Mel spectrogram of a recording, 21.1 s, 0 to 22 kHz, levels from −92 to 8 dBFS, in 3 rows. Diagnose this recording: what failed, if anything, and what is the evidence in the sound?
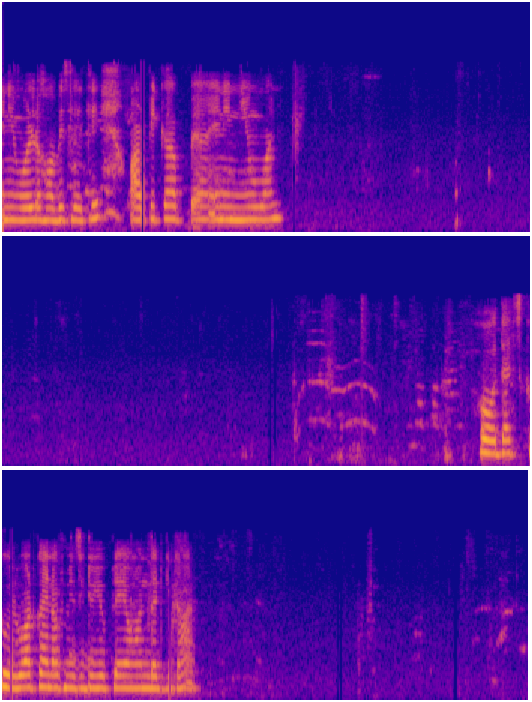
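The Bluetooth link between headset and phone dropped voice packets, and nothing concealed them: unconcealed Bluetooth headset packet loss. Each loss leaves a hard-edged hole. One falls at 1.84–1.89 s, between "old hobbies lately or" and "pick up". Others are at 3.87–3.90 s, 11.80 s, 14.17–14.20 s, 16.29–16.31 s (after "you play on that") and 20.09–20.14 s. At 10.58–10.72 s and 18.54–18.60 s several losses cluster into a chopped crackle. Gap lengths in steps of 7.5 ms fit mSBC frames, whose wideband audio passes through with only light codec damage.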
